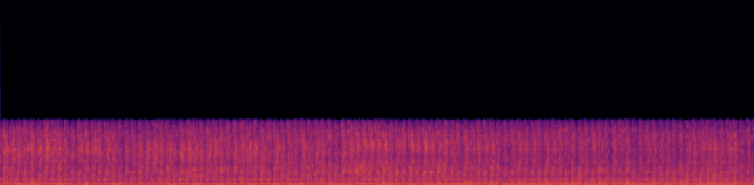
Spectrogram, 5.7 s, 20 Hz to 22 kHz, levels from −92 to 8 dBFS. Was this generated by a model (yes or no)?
no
